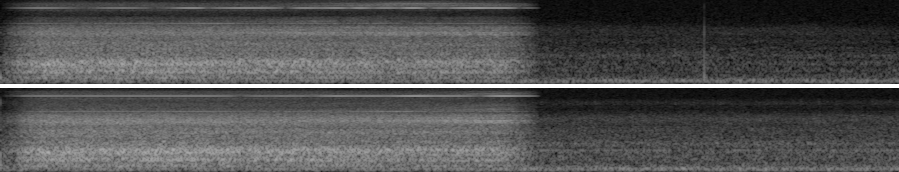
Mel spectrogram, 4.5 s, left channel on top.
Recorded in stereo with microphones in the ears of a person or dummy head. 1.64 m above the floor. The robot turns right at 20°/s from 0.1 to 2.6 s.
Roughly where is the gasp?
I don't hear a gasp.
